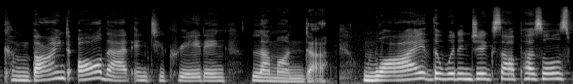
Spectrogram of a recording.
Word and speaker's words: LaMoonDa: Now I'm told it's pronounced LaMoonDa, which in Spanish means fun, original, amazing.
